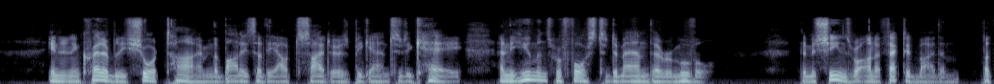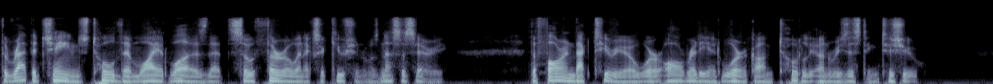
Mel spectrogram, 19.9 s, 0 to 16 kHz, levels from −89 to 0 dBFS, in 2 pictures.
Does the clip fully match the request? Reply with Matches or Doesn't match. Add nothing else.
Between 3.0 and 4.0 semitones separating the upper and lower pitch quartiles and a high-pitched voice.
Doesn't match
